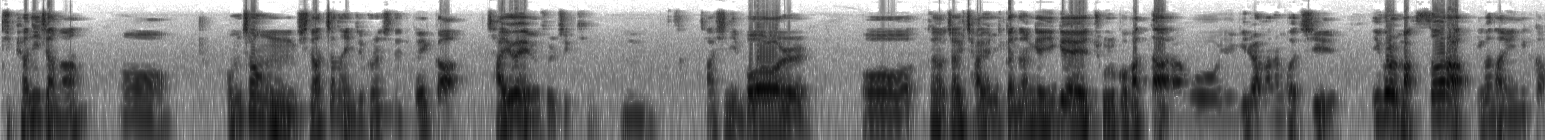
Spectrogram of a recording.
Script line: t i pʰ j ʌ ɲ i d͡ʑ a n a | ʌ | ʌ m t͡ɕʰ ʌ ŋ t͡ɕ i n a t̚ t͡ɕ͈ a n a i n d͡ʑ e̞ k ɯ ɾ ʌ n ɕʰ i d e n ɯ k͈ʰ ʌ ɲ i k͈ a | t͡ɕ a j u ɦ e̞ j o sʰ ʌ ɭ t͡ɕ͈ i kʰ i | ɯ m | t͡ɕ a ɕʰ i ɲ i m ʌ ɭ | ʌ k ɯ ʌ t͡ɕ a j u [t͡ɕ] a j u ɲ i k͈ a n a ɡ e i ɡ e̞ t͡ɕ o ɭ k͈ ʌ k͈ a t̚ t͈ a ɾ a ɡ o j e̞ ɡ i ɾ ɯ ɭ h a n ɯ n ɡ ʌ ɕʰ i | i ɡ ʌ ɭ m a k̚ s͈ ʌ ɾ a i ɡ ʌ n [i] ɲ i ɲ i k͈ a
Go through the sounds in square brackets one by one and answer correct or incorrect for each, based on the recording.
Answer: correct, incorrect: a

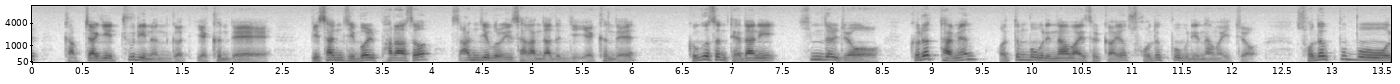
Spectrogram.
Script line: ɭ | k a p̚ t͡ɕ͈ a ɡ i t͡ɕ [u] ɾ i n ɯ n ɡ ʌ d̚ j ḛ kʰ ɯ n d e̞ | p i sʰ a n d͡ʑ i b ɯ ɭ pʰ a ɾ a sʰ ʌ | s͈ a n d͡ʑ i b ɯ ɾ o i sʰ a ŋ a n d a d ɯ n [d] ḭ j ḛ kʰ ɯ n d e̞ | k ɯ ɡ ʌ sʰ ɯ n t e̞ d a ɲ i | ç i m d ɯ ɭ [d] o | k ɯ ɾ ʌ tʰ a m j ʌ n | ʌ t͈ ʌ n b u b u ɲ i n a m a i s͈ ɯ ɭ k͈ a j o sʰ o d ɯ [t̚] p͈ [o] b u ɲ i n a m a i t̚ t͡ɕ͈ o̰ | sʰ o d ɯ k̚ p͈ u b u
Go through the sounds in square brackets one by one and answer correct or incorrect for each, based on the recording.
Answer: correct, incorrect: d͡ʑ, incorrect: d͡ʑ, incorrect: k̚, incorrect: u

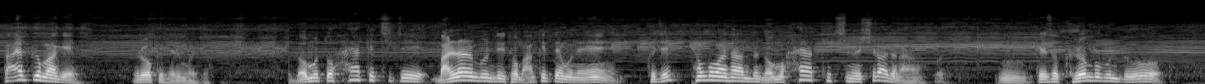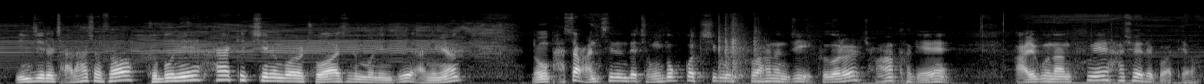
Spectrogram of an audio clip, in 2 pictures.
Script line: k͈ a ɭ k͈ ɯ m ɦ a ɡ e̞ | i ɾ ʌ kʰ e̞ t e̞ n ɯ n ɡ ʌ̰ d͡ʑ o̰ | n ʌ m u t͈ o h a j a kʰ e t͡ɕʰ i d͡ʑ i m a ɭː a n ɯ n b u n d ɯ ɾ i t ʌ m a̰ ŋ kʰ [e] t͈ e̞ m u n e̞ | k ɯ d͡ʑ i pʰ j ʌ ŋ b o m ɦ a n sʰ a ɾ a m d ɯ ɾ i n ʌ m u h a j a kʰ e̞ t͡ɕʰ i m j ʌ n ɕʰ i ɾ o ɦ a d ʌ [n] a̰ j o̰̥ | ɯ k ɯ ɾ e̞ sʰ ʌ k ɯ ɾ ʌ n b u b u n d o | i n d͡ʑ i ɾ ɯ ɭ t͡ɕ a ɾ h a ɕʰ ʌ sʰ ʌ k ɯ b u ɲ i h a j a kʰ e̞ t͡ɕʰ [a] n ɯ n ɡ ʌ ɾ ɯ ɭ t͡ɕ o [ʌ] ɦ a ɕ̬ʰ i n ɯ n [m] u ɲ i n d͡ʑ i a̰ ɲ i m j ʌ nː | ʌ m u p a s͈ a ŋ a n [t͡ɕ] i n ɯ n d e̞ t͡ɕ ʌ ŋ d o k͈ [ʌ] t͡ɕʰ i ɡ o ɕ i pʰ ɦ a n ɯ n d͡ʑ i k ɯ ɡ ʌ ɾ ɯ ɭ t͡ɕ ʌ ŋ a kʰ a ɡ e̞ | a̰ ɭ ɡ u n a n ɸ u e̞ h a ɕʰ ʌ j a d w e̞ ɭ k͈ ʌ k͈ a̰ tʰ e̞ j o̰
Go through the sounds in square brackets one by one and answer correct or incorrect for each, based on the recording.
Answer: incorrect: i, correct, incorrect: i, incorrect: a, incorrect: b, incorrect: t͡ɕʰ, correct

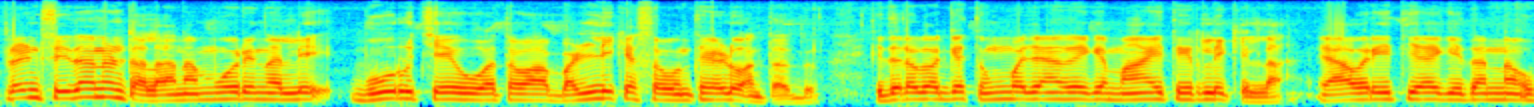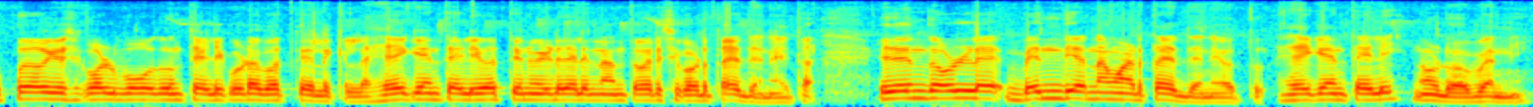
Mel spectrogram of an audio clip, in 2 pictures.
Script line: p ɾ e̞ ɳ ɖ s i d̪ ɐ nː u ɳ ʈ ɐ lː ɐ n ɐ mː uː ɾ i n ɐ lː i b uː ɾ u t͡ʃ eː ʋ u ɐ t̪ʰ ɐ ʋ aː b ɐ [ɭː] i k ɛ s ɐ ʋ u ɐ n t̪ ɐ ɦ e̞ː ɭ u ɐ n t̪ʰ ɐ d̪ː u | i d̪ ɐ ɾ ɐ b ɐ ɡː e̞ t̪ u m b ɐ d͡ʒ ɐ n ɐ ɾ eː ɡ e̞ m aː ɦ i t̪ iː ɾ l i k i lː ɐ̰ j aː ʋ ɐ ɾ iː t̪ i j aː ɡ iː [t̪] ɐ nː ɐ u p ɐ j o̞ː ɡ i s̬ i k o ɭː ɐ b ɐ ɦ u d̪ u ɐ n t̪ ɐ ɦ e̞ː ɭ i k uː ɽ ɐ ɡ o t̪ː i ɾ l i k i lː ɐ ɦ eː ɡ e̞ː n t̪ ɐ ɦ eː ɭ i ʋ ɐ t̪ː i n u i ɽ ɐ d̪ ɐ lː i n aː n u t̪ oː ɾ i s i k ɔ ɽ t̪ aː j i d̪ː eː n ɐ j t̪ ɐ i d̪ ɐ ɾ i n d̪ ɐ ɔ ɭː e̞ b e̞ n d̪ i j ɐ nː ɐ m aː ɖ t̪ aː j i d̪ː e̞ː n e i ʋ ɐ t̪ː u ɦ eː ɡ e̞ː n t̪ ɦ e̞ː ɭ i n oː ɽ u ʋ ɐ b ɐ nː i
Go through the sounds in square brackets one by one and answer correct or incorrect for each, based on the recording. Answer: correct, incorrect: d̪

